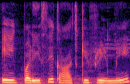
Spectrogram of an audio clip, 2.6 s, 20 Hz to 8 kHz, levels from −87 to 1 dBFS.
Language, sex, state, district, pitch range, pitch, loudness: Hindi, male, Chhattisgarh, Raipur, 190-220 Hz, 200 Hz, -16 LUFS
